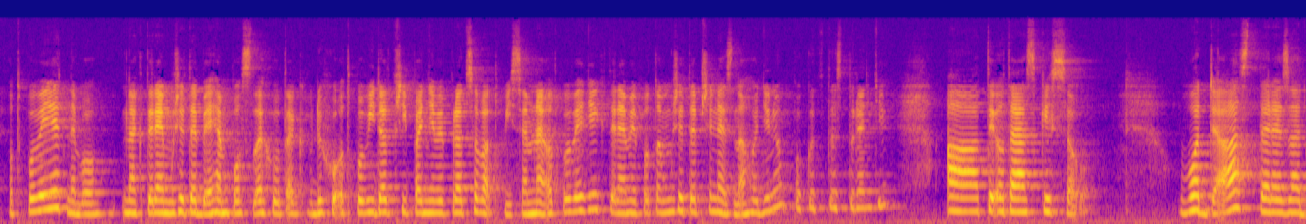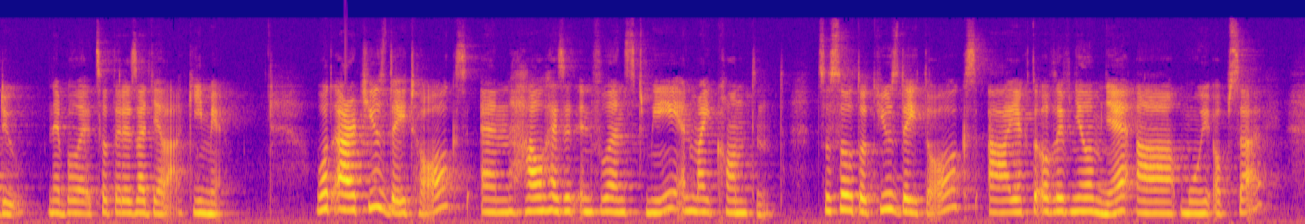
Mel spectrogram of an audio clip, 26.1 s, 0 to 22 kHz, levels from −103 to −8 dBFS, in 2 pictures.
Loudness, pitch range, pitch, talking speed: -21 LUFS, 210-240 Hz, 225 Hz, 150 wpm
